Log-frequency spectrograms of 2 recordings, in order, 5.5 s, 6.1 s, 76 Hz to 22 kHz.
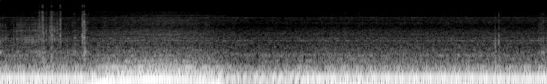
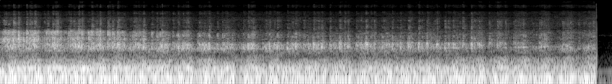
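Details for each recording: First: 2000 Silverado, 5.3 Vortec LS with Stage 3 cam and 92mm aftermarket throttle body, in park after drive and reverse: revs climb and hang high, then settle into a steady elevated drone. Stuck high idle; owner wonders about the throttle position sensor. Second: 2000 Silverado 5.3 Vortec LS with a Stage 3 cam and 92mm throttle body, after a new idle air control valve and idle relearn: steady low rumble just under 1000 rpm with no surging, then shut off.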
